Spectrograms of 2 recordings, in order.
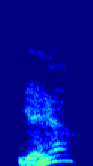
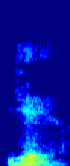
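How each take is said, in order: First: "Yeah" swooping high at the end; intrigued "Yeah?". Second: "Yeah" with a falling tune; confirming "Yeah". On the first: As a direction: ask "Yeah" softly with a steep rise. Fascinated soldier asks for more. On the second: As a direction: answer "Yeah" as a plain statement. Ollie confirms. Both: A narrator's reading.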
